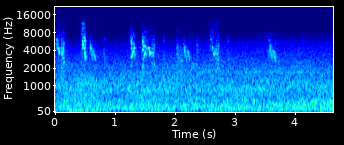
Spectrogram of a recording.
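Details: At a Tenmangu shrine, sparrows come to a fence post to be fed on 21 April 2023; a handful of sharp, high chirps early on, then sparser, softer ones over broad background noise.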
